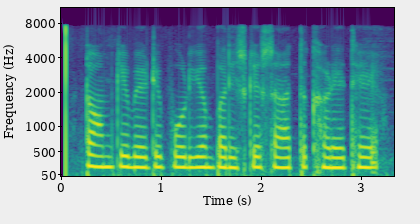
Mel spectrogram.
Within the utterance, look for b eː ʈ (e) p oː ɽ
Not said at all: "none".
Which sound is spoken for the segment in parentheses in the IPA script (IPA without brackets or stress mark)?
e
